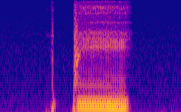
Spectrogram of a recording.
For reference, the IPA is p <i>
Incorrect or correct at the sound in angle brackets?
correct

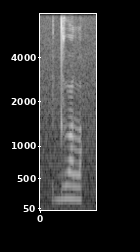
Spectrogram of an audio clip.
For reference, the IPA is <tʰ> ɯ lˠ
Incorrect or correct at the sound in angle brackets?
incorrect: d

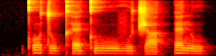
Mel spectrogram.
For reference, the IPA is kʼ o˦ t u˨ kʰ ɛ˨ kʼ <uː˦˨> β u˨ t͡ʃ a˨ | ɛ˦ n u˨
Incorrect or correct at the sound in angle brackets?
correct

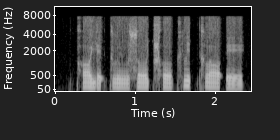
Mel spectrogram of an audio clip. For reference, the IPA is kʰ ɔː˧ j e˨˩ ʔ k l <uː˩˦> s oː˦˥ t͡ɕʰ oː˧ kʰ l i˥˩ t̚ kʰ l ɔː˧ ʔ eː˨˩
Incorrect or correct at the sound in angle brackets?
correct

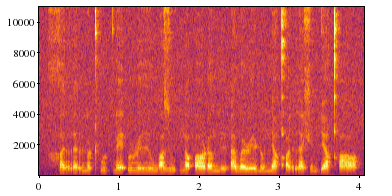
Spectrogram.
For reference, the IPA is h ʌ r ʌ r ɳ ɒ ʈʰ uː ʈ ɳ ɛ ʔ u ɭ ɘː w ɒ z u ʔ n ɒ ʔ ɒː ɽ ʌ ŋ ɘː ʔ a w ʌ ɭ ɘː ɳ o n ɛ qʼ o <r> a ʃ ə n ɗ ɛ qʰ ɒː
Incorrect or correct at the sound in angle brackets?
correct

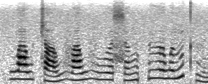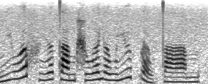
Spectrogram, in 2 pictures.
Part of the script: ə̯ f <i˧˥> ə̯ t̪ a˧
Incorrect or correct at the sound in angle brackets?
correct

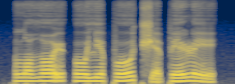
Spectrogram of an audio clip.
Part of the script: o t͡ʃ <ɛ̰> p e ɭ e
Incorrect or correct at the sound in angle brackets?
correct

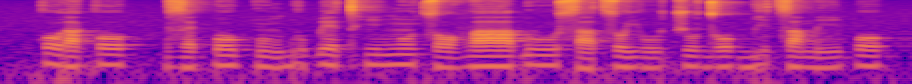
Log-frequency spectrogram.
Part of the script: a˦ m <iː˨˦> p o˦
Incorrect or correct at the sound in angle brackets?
correct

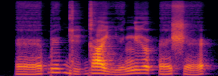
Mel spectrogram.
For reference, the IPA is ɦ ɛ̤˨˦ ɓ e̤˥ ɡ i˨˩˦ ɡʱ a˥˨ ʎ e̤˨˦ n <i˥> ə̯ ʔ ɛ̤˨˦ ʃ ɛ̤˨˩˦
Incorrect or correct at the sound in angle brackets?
correct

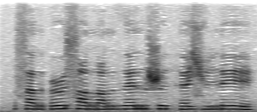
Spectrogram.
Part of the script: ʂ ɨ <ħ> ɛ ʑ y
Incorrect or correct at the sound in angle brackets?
incorrect: h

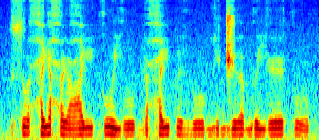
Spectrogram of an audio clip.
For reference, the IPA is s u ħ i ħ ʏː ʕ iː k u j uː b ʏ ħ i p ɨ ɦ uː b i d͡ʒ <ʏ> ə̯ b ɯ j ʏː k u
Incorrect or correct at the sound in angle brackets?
incorrect: ɨ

